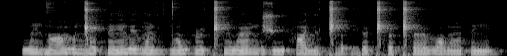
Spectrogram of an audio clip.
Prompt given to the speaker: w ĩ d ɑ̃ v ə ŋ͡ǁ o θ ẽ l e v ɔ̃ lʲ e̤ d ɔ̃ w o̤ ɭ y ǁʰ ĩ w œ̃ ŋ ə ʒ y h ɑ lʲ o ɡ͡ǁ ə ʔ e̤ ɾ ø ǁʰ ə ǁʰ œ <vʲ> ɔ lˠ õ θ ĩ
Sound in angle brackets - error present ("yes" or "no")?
yes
